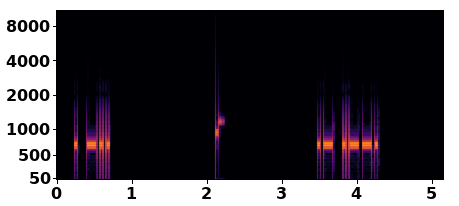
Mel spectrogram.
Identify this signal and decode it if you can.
Morse code, heard as a keyed tone, about 28 wpm, 700 Hz. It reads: ED AP
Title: Top Two Letter Combinations in Words 28wpm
